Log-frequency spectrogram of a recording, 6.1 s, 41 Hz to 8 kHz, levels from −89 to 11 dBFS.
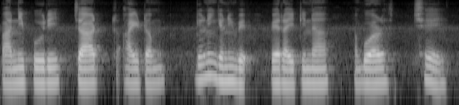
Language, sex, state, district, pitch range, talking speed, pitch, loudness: Gujarati, male, Gujarat, Valsad, 125-135 Hz, 90 wpm, 130 Hz, -21 LUFS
